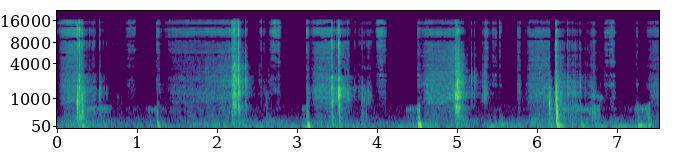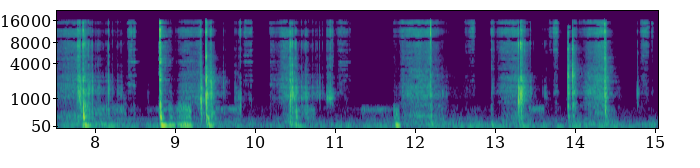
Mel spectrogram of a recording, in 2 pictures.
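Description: A white ceramic knife tip repeatedly slices and scratches lines into compacted blue kinetic sand in a small clear glass bowl. Each stroke gives a short, crisp, crunchy scrape with a bright gritty hiss. The strokes are separated by near-silent pauses, with a faint low rumble underneath.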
